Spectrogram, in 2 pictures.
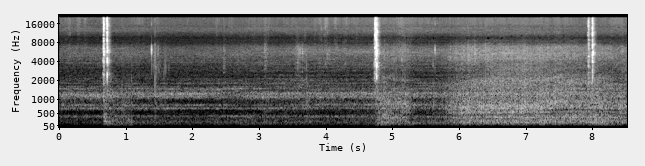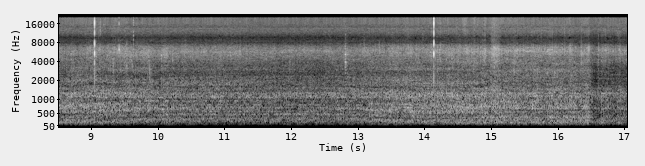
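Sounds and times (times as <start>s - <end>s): burner ignition click: 0.6s - 1.7s, 4.6s - 16.8s
gas burner flame rushing: 0.6s - 17.0s.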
